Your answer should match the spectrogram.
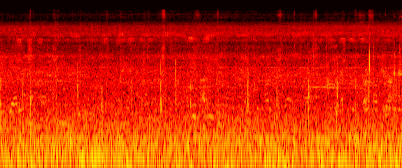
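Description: Steady outdoor background noise with a low rumble, faint distant voices and a few light clicks.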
